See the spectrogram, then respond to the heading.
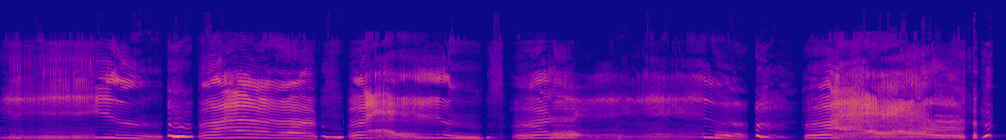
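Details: Baby boy crying intensely, from a royalty-free sound effect: sustained wailing cries in repeated long bursts with brief breaths between.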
